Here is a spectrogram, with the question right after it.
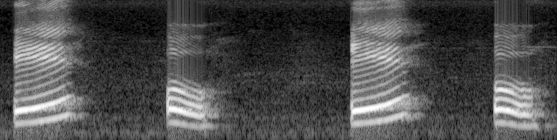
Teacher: अर्धसंवृत स्वर, जिनके उच्चारण में मुख थोड़ा सा खुलता है।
